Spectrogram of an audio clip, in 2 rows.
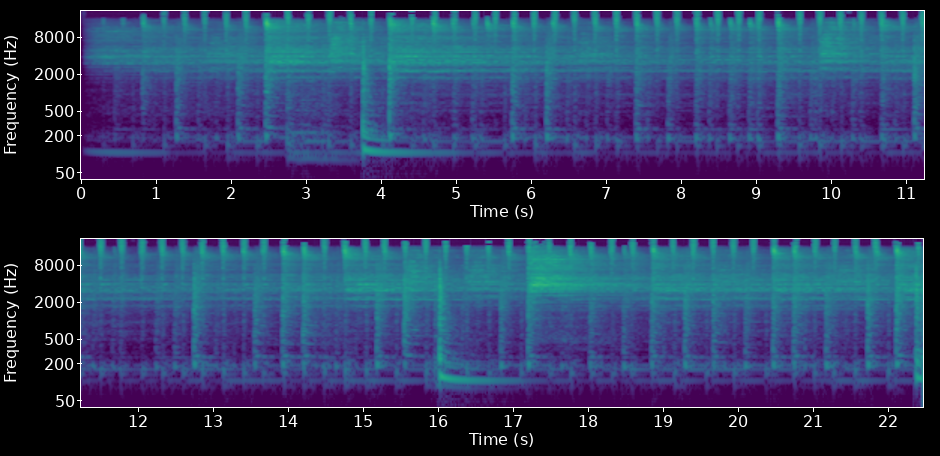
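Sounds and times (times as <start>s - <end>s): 
high tom drum: 0.0s - 22.4s.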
